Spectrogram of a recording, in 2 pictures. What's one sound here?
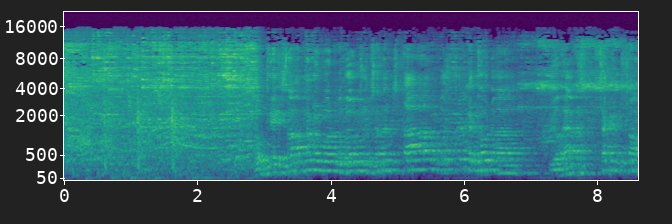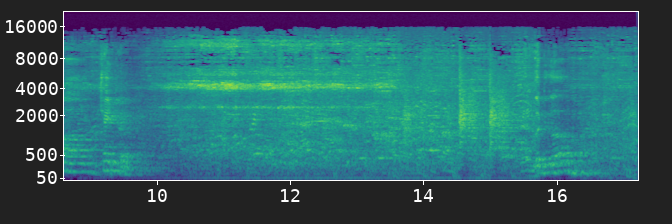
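A crowd of men and women chatters in the distance.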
